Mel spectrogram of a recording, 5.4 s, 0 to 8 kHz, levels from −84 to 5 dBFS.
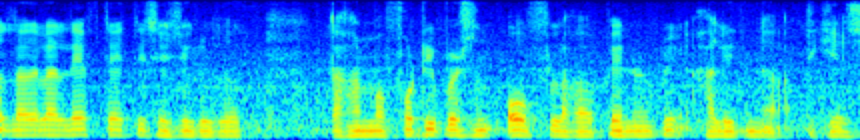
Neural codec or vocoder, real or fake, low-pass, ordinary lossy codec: none; real; none; none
